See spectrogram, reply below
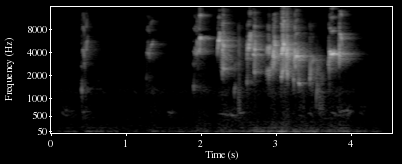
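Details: Male Pacific parrotlet kept as a pet, chirping: two brief high chirps spaced apart, then a dense, rapid run of sharp, bright, overlapping chirps building to a louder burst near the end.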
